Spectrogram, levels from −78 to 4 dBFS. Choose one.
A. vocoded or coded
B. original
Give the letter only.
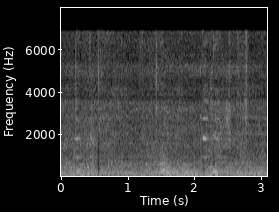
A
